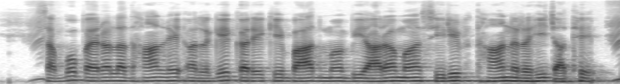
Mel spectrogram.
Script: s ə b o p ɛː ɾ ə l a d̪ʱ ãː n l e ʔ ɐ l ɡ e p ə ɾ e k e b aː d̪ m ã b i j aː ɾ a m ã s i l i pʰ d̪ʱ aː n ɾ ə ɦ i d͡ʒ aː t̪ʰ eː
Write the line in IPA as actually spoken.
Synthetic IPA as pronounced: s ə b o p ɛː ɾ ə l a d̪ʱ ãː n l e ʔ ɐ l ɡ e k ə ɾ e k e b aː d̪ m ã b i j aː ɾ a m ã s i ɾ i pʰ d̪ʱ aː n ɾ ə ɦ i d͡ʒ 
